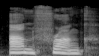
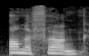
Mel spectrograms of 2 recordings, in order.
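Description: First: The name is pronounced the English way. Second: The name is pronounced the Dutch way.

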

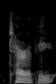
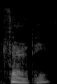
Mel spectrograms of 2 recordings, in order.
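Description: First: It starts with a hard t, Kildare style. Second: It starts with a soft th sound.

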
